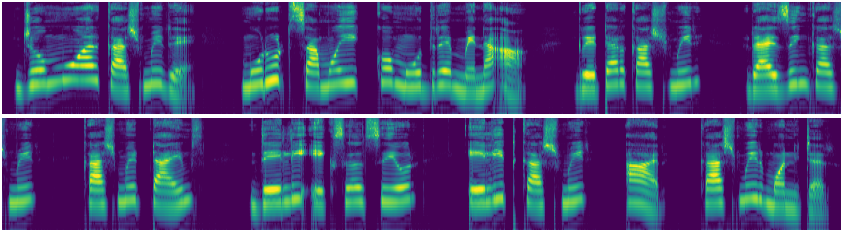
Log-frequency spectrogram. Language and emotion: Santali, neutral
